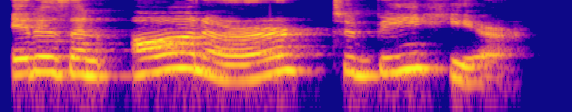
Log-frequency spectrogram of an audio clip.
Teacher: In this case, the H is silent. So the word actually starts with honor.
